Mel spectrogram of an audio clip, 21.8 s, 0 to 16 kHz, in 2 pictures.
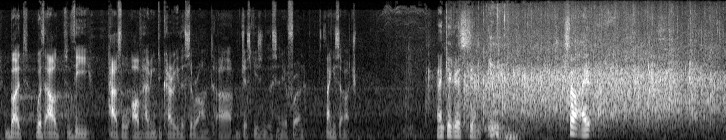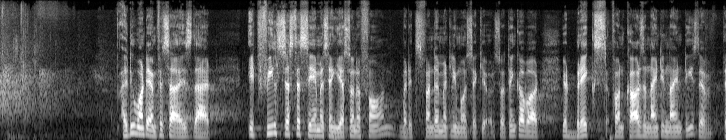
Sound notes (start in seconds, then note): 7.8 applause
